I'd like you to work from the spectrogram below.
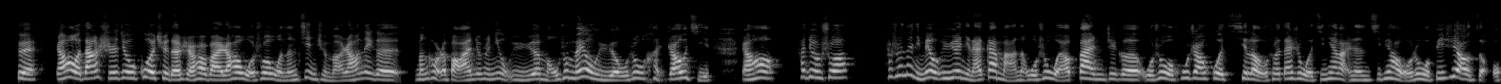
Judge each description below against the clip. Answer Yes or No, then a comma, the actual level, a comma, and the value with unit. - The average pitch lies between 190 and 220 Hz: No, very high, 265 Hz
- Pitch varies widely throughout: No, average, 4.8 semitones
